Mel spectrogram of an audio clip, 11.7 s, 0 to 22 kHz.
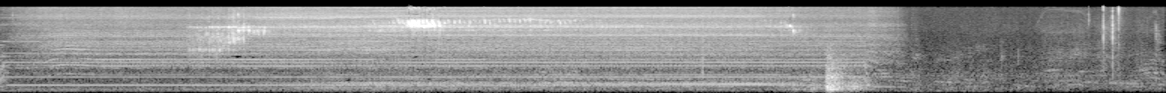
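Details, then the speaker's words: Dental implant site preparation for a 3.75 mm by 13 mm MIS C1 implant: the single-use final drill, matched to the 13 mm length, is buried up to its single depth line, giving a steady high whine for several seconds, then stopping. "this one is exactly the length i would need for this 13 millimeter implant there's only one line on the drill so I would bury the drill up until that line"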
